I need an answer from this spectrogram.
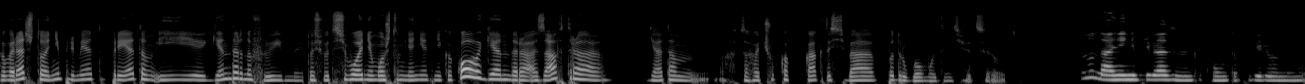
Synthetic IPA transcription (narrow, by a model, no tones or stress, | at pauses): ɡəvɐɾʲat̪ʂt̪o̞ɐnʲipɾʲɪmʲet̪pɾʲɪɛt̪əmiɡʲend̪ərnəflʲʊid̪̚nɨt̪o̞ɪsʲtʲvot̪sʲɪvo̞dʲnʲəmo̞ʐɨt̪ʊmʲɪnʲanʲe̞t̪nʲɪkɐko̞vəɡʲe̞nd̪əɾəɐzaft̪ɾə | jat̪amzəxɐt͡ɕukakːakt̪əsʲɪbʲapəd̪ɾʊɡo̞mʊɪd̪ʲɨnʲtʲɪfʲɪt̪sɨɾə̰və̰tʲ | nud̪aɐnʲinʲɪpɾʲɪvʲazənɨkɐko̞mʊt̪əɐpɾʲɪdʲɪlʲo̞nːəmʊ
